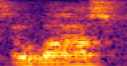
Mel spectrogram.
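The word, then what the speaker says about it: Oboz: good clean here so i believe you pronounce these obaz and these are really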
